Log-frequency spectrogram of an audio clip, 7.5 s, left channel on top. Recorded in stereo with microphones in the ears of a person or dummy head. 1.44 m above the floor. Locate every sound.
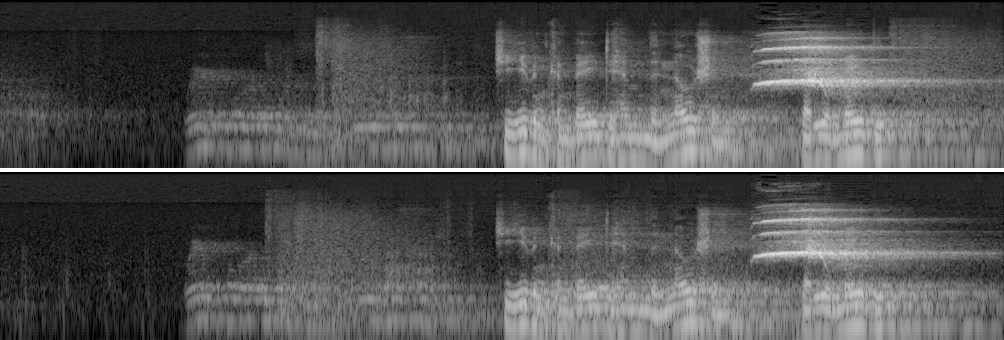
1.4 s a man speaking: 45° right (ahead or behind), 4 m; by 3.6 s 40° right (ahead or behind), 7 m
3.7 s a man speaking: 25° left (ahead or behind), 1.1 m
5.6 s a scream: 10° right (ahead or behind), 3 m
